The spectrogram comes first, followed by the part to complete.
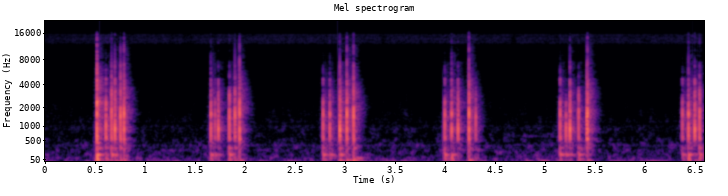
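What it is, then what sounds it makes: Resin bead diamond painting tapped with fingernails. A framed resin-bead diamond painting on board, held in both hands, has its beaded plastic surface scratched and tapped with long red nails. The sound comes in six short bursts of quick, bright clicking and rattling, with near silence between them.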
